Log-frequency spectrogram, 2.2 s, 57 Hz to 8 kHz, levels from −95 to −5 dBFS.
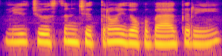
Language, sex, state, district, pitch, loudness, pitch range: Telugu, female, Telangana, Hyderabad, 200 Hz, -15 LUFS, 180-205 Hz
